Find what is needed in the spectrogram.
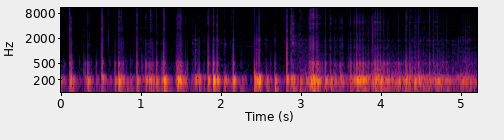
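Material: Metal mesh.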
